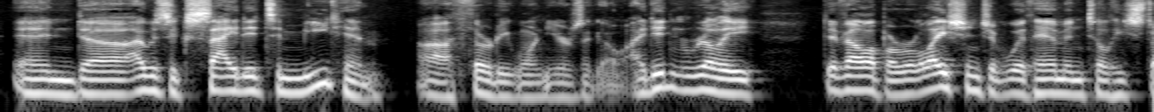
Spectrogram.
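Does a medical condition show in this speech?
No.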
